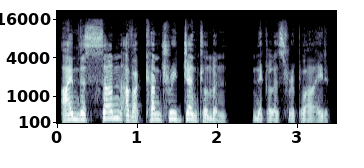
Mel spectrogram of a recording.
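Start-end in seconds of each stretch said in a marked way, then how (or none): 0.1-2.2 high, loud, proud retort; indignant. A narrator's reading. Brother answering gentleman's insult, indignant. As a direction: assert your birth with heat.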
